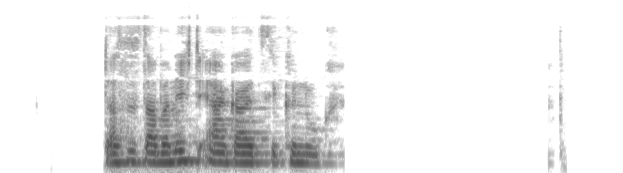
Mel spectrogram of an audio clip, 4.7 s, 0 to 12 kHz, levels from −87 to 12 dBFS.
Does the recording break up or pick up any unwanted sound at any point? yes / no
no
